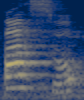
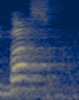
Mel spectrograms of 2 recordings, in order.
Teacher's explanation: El rasgo que desliga a una de la otra es que el primer fonema P es sorda y la B sonora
